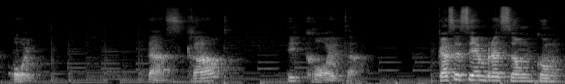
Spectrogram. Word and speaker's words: Kräuter: Cuando una sílaba es con A, U y umlaut sobre la A, la pronunciación es OI.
